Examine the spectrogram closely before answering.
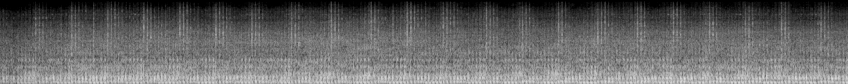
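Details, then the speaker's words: Freshly serviced Simplicity SS922E single-stage snowblower after about 10 minutes of running: even slapping thumps near three a second over steady engine run; plastic auger paddle cracked with a big chunk missing on one side. "it worked about 10 minutes and this is what happened it broke on that side and we got a big chunk missing over here"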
